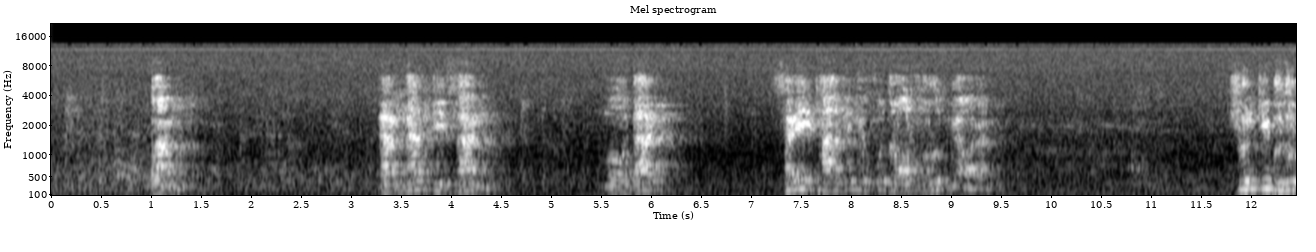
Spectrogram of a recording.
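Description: A middle-aged man speaks into a microphone with animation, heard through loudspeakers.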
